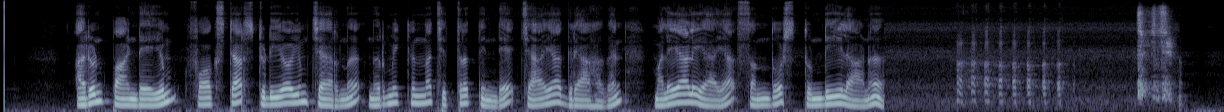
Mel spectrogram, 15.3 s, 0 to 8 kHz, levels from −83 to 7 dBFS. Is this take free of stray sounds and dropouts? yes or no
no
